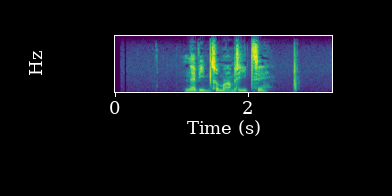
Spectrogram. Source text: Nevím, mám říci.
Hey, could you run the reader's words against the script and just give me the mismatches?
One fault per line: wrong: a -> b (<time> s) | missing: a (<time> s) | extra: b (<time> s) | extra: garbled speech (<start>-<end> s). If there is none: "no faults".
extra: co (1.4 s)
